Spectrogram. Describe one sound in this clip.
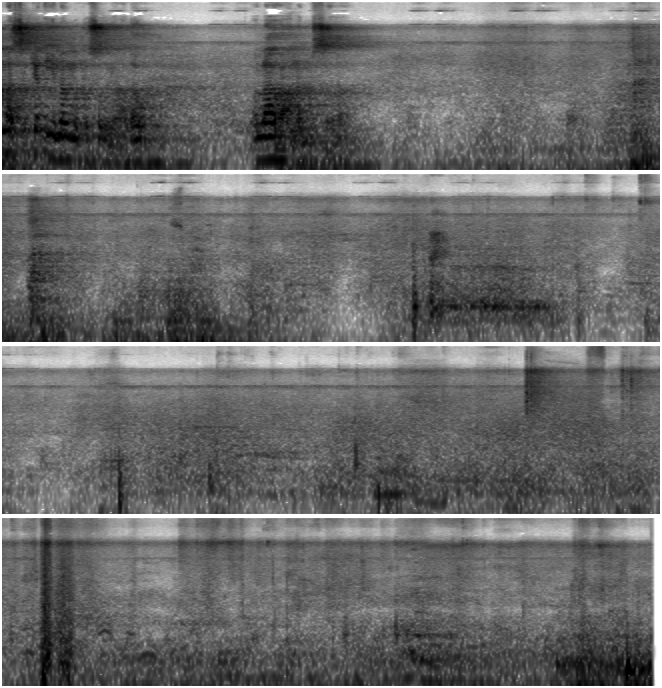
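A man speaks calmly and slowly into a microphone, close by.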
